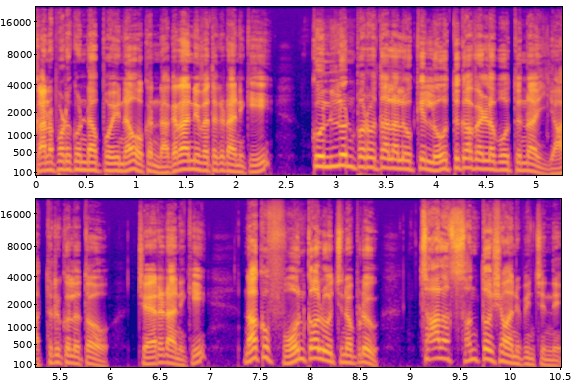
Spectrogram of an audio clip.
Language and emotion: Telugu, happy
